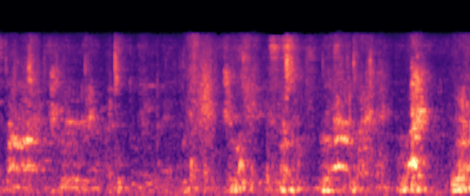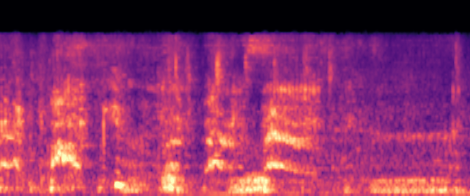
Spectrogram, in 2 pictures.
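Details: West Highland White Terrier at play, giving rough, irregular growls and short gruff barks in uneven bursts. A person talks in Portuguese over the noisy, busy scuffling.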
